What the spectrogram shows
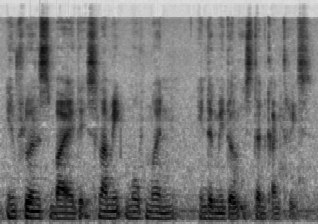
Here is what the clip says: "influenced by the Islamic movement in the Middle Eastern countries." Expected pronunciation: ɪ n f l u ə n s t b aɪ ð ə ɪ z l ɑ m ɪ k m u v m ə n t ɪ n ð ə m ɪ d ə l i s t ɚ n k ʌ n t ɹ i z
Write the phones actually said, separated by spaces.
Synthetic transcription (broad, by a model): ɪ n f l u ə n s b aɪ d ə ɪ s l ɑ m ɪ k m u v m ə n ɪ n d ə m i d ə l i s t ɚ n k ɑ n t ɹ i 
